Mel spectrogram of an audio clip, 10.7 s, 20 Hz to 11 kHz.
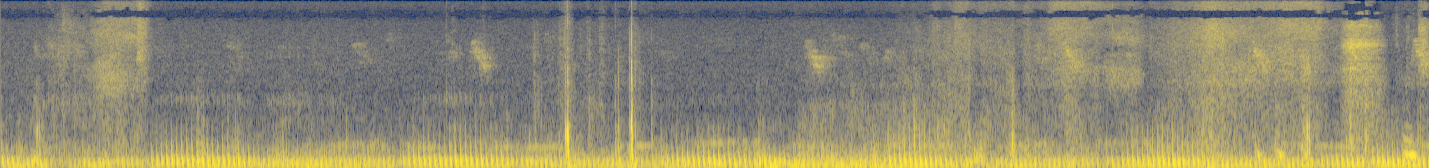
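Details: Deep continuous purr from Eric, a semi long-haired domestic tabby aged 11 living in the UK, enjoying being stroked and asking for attention; gentle rhythmic swells with a few faint clicks and handling noises.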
